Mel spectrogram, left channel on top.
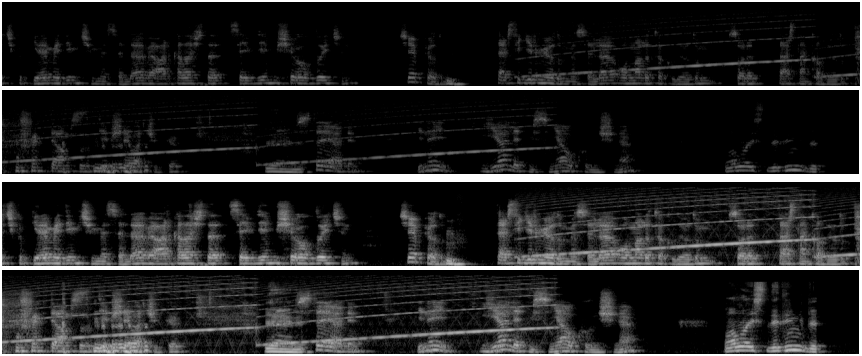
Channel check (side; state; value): left; quieter; 19.2 dB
